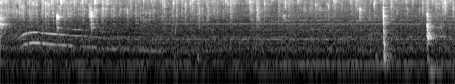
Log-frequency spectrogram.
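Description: Chicken pieces frying in shallow oil in a pan: a soft sizzle with scattered crackles. Near the end come two sharp metal clinks, half a second apart, from the slotted spoon lifting the pieces out.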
